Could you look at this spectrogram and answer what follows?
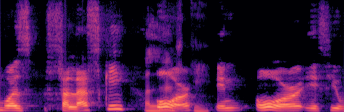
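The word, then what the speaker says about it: Falaschi: to falasky because uh many people call him falashi yes and that's just not correct his name was falasky or in or if you want the french pronunciation faleski merci felizky all right well the cars bodied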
